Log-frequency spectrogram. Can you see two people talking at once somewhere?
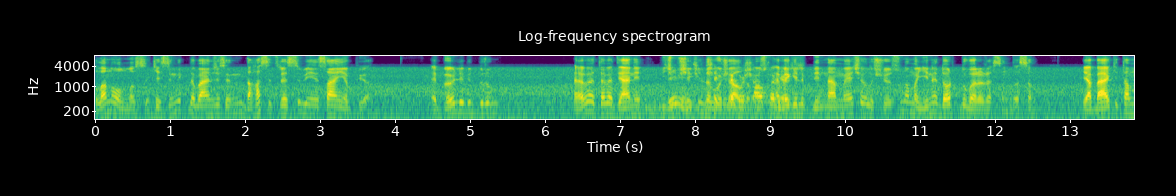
Yes, from 7.6 s

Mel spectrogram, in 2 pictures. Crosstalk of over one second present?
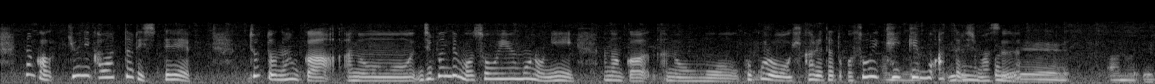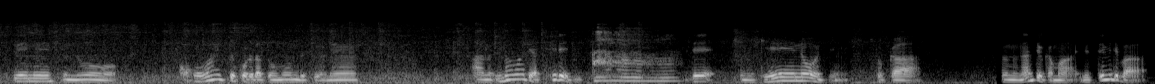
Yes, from 8.8 s

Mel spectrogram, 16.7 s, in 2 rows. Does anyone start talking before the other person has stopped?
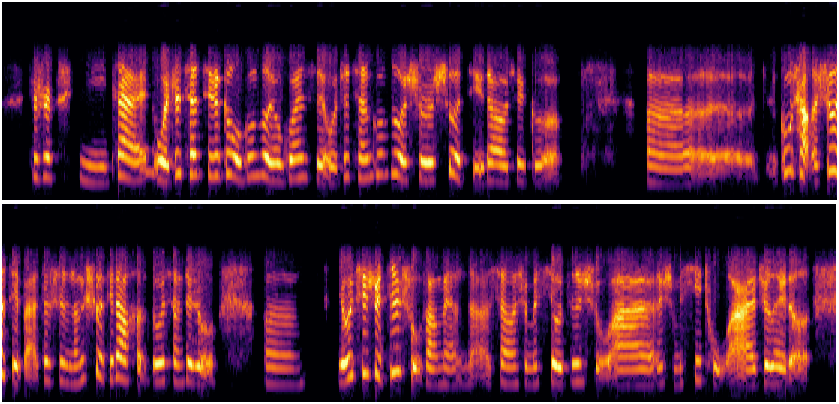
No

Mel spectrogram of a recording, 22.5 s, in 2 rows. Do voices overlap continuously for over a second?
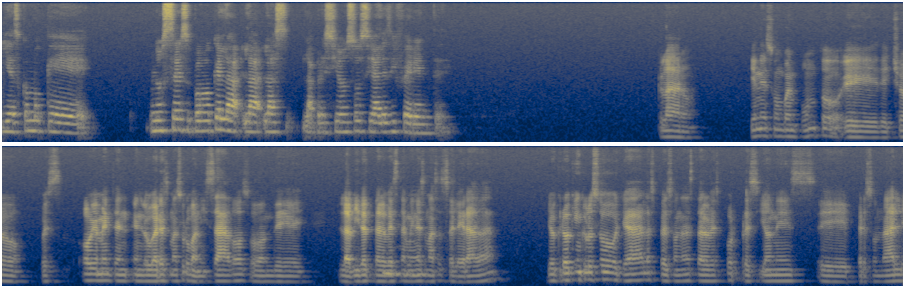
No

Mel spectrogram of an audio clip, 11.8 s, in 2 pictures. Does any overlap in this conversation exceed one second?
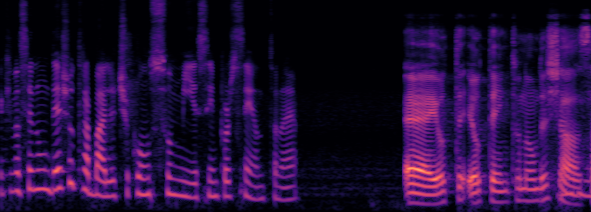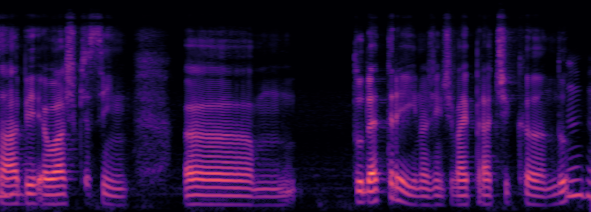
No

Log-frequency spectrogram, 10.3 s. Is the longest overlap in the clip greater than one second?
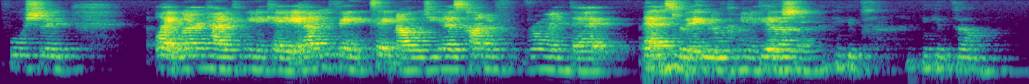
Yes, from 6.4 s

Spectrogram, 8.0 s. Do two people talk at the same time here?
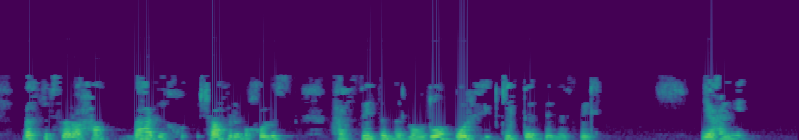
No

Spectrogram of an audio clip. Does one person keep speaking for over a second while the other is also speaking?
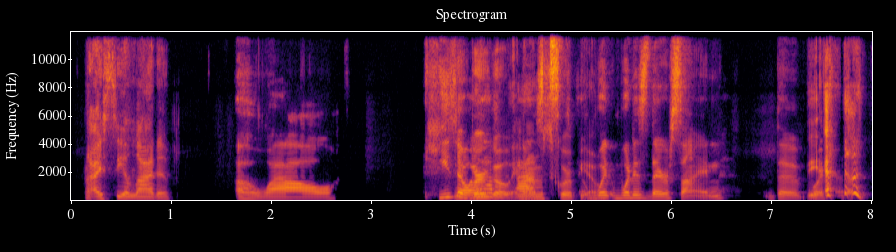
Yes, from 3.8 s

